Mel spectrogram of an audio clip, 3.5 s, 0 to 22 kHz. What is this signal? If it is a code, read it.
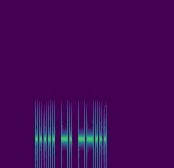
Morse code, heard as a keyed tone, about 28 wpm, 700 Hz. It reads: 5N7
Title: Common Cut Numbers - 3-Digit 28wpm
